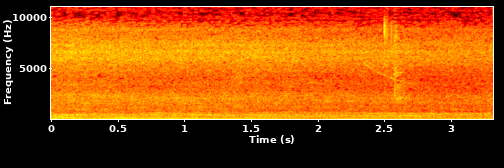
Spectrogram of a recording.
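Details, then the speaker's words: Chevrolet (Aveo/Optra/Corsa type) with a warm engine stuck at a high idle of about 1300–1400 rpm, a steady raised hum that never drops. The TPS reading won't return to 0%, and the cause is traced to ECU ground voltage spikes. "fijarnos en este dato cuando no está en 0% vamos a tener este tipo de problema ya se encuentra acelerado"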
